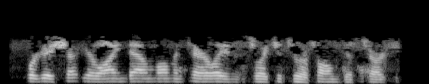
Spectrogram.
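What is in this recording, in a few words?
Incident Tactical, scanner audio recording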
